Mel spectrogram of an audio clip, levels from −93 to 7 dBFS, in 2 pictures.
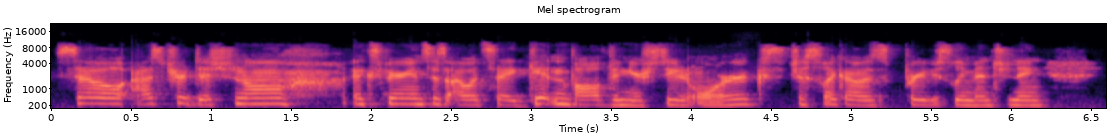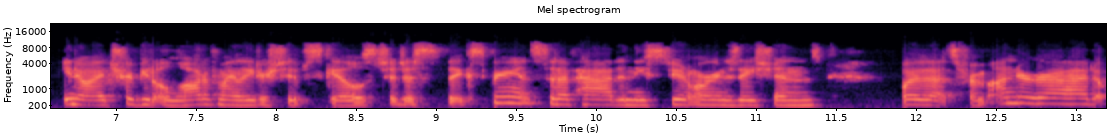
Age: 10-29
